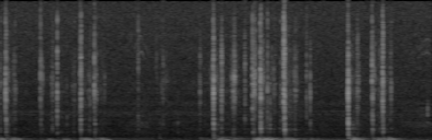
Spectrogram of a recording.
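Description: Typing on a computer keyboard: short runs of keystrokes with brief pauses between them.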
